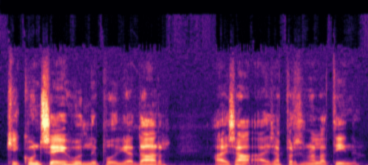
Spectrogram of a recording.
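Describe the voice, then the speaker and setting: A man hosting a podcast interview who asks measured questions and adds short affirmations while his guest talks. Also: medium pitch, steady tone. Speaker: podcast host.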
